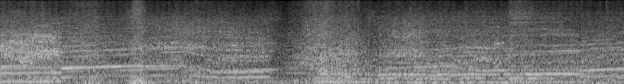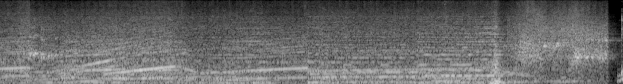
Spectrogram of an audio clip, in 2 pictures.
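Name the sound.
car chase with tires skidding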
